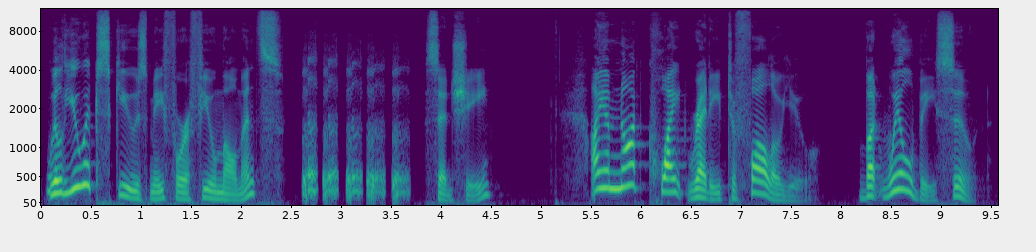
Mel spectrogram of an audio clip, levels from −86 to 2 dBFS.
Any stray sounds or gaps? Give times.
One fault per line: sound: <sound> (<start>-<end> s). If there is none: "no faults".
sound: laugh (2.6-3.7 s)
